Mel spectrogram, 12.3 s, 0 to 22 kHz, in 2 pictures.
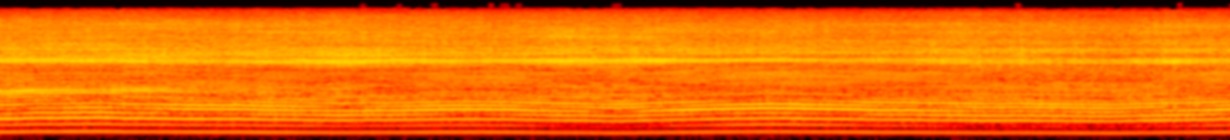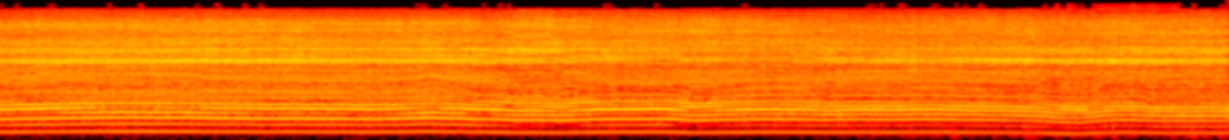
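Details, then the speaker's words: Brand new, unbroken-in Wemars 6220 clone chainsaw, tuned leaner from rich factory setting: loud high strong tone steady through the cut, dipping slightly and recovering cleanly, revs freely; normal running under load. "It sounds good. It also sounds loud. And I guess what I mean by it sounds good, it sounds like it's going to be powerful. Rev's good."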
